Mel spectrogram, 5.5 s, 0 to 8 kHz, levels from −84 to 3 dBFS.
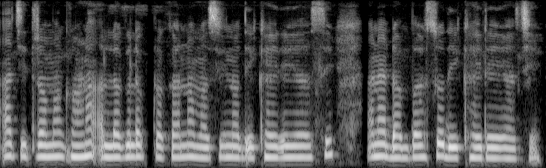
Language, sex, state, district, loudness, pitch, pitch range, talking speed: Gujarati, female, Gujarat, Valsad, -15 LUFS, 200 Hz, 195-210 Hz, 165 wpm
